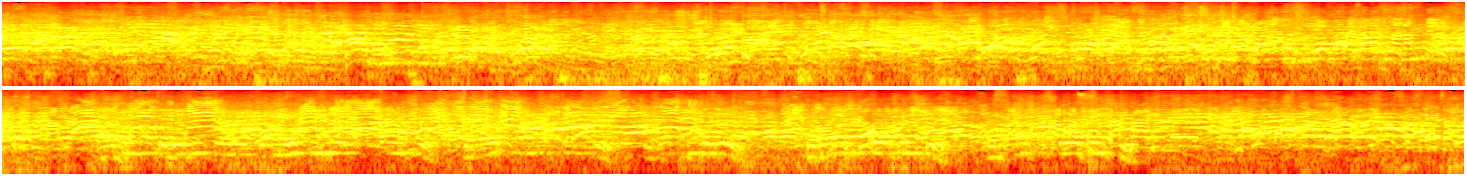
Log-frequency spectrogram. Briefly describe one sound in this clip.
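A crowd of spectators chatters and shouts in a large echoing hall.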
